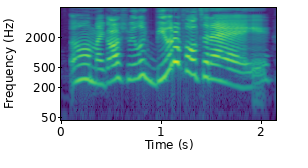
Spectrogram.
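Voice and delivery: loud, gushing excitement; excited. Real, not acted. Streamer gushing over how they look today, excited. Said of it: "I'm just constantly excited".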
